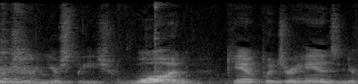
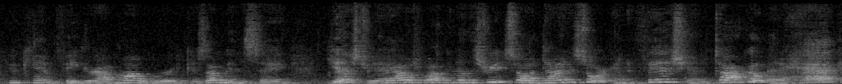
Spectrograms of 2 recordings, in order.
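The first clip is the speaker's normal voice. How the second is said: imitated kid; 10 semitones higher than usual. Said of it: "I have kids who are like".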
